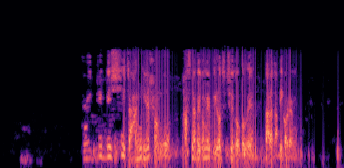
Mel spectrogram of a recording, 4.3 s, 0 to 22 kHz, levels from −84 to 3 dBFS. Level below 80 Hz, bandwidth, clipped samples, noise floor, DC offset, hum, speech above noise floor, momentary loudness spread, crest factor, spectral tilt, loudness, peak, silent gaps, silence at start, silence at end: -42 dBFS; 8 kHz; under 0.1%; -76 dBFS; under 0.1%; none; 58 dB; 10 LU; 18 dB; -5 dB/octave; -19 LUFS; -2 dBFS; none; 0.25 s; 0.05 s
